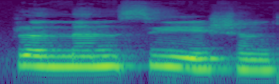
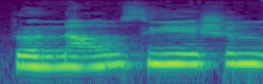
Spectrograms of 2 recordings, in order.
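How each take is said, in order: First: The second syllable sounds like 'nun'. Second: The second syllable sounds like 'noun'. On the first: The speaker calls it right. "પ્રનન્સિએશન છે" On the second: The speaker calls it wrong. "પ્રોનાઉન્સિએશન નથી"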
